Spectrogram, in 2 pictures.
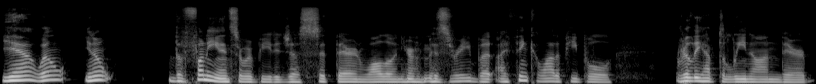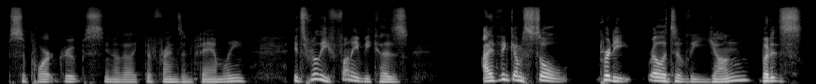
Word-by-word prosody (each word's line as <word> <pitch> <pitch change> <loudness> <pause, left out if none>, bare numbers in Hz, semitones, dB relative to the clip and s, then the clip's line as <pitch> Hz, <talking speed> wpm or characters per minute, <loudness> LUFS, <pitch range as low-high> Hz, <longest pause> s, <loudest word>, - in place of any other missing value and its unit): Yeah. 185 +4 +7
Well, 205 +6 +1
you 170 - +4
know, 200 +1 +3 0.6
the 155 -3 0
funny 195 - +4
answer 135 0 +2
would 125 -2 -1
be 120 0 -4
to 115 - -3
just 115 0 -3
sit 135 -3 -4
there 125 -1 +1
and 120 -1 -2
wallow 120 +1 +1
in 120 0 -2
your 130 +1 +1
misery, 135 +3 -2
but 130 -3 -3
I 130 - -3
think 185 +6 -2
a 140 - -9
lotta 140 -1 -2
people 120 -4 -6 0.6
really 160 +2 +4
have 145 -4 +1
to 130 - -4
lean 125 +1 +1
on 115 -1 -2
their 110 +1 -4 0.2
support 120 -2 -4
groups, 130 -1 -6
you 125 - -3
know, 110 - -5
their, 110 - -5
like, 110 0 -9
their 120 - -7
friends 120 +1 -4
and 110 +1 -8
family. 125 +6 -2 0.5
It's 170 - -3
really 230 -8 +3
funny 170 +6 -2
because 125 -3 -3 0.7
I 155 +2 +7
think 225 +3 +1
I'm 195 -3 +6
still 160 -3 +2 0.3
pretty 210 -1 +5
relatively 145 -7 +3
young, 130 - 0
but 160 - +7
it's 150 -4 0
130 Hz, 195 wpm, -24 LUFS, 120-160 Hz, 0.7 s, Yeah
